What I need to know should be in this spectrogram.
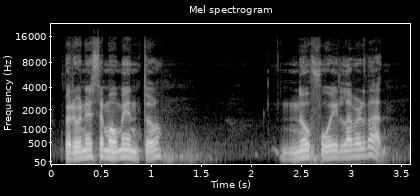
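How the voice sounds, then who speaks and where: In a non-native accent, a man speaks at a fairly slow pace, with a dry, close sound with no echo on a very clean recording with a silent background. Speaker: international union leader. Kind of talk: press conference statement. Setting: press conference.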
